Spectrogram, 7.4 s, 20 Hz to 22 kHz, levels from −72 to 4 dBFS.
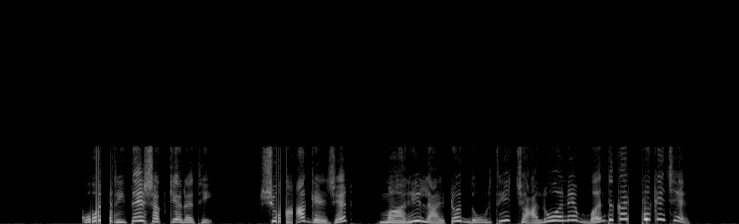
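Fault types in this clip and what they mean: Packet loss on an ADPCM call: chunks of the stream went missing and were filled with silence, so you hear abrupt holes, about 160, 120 and 140 ms of dropouts in three bursts near 0.9, 2.8 and 6.3 s, each around seven packets. Because the decoder's predictor and step size lose track of the sender, the sound comes back slightly distorted, like where it picks up at "ગેજેટ મારી", while the G.722 wideband coding underneath sounds clean.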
